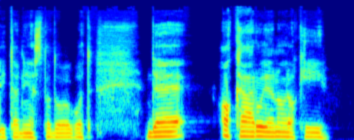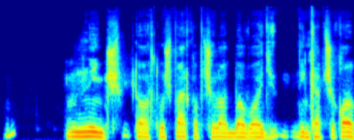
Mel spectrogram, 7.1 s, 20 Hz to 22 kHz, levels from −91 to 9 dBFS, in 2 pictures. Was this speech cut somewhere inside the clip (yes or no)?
yes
